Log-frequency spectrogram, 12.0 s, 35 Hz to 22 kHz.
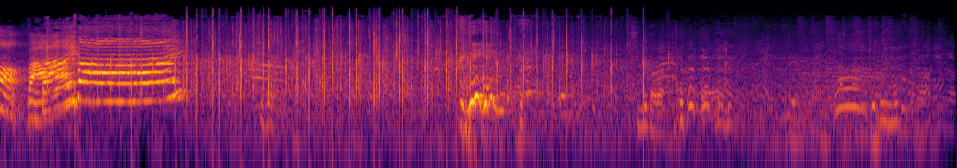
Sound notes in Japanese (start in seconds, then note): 0.8 拍手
